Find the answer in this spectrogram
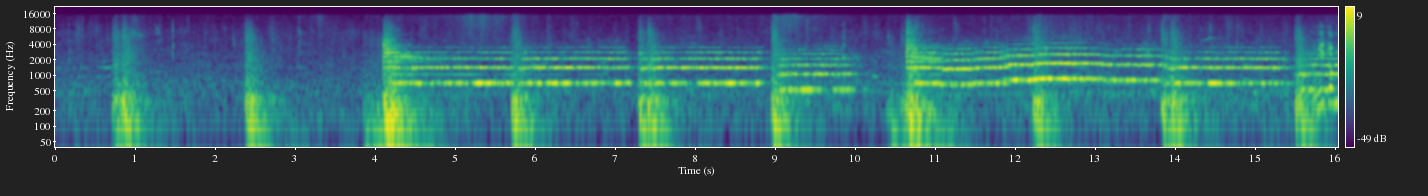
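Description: Holy Week procession band: a bass drum beats slowly and evenly, about once every second and a half, and about four seconds in a brass melody joins it and carries on over the drum.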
